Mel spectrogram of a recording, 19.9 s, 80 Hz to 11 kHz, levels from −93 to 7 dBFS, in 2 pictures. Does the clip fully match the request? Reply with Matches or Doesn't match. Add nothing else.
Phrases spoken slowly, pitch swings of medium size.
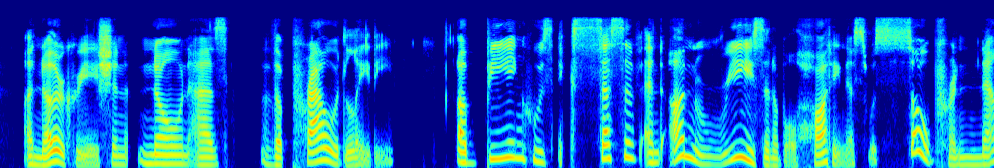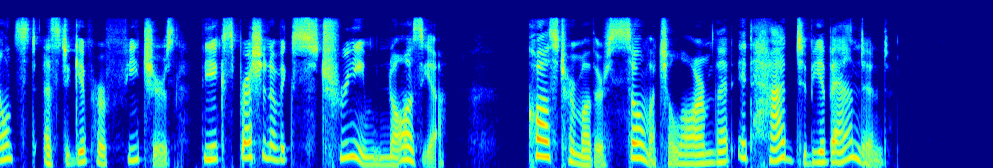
Doesn't match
